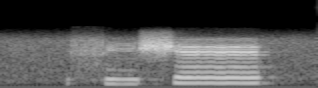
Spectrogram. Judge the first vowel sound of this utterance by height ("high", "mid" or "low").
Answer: high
